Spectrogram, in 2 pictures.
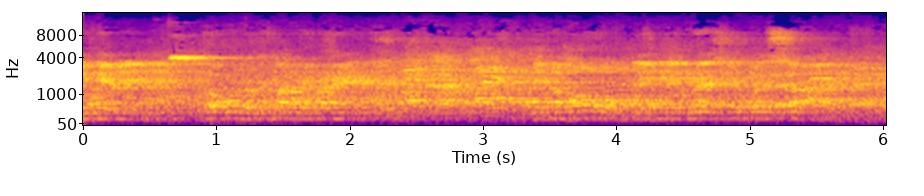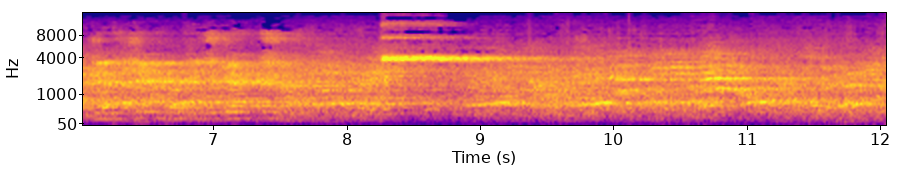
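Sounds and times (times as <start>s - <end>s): crowd chatter: 0.0s - 12.0s
referee's whistle: 0.6s - 1.0s, 8.2s - 9.4s.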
